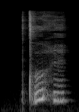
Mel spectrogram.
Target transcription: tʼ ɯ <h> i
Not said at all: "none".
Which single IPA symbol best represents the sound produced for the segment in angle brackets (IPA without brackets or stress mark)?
h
